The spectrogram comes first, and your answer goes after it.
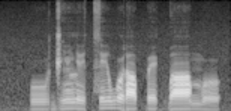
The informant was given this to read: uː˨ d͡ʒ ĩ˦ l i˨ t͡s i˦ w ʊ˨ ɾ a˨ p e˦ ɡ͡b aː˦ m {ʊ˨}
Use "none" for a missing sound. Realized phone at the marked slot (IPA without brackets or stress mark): ʊ˨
